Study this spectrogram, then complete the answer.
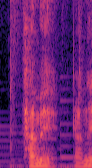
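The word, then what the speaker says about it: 駄目: 그래서 이것도 발음이 다메라는 의미입니다.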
